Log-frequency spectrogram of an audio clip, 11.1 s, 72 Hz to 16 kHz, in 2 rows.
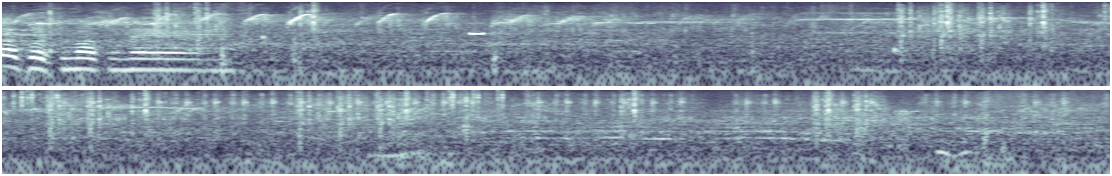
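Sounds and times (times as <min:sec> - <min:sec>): faint high bird chirps: 0:00.0 - 0:06.7
low background noise: 0:00.0 - 0:11.0.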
